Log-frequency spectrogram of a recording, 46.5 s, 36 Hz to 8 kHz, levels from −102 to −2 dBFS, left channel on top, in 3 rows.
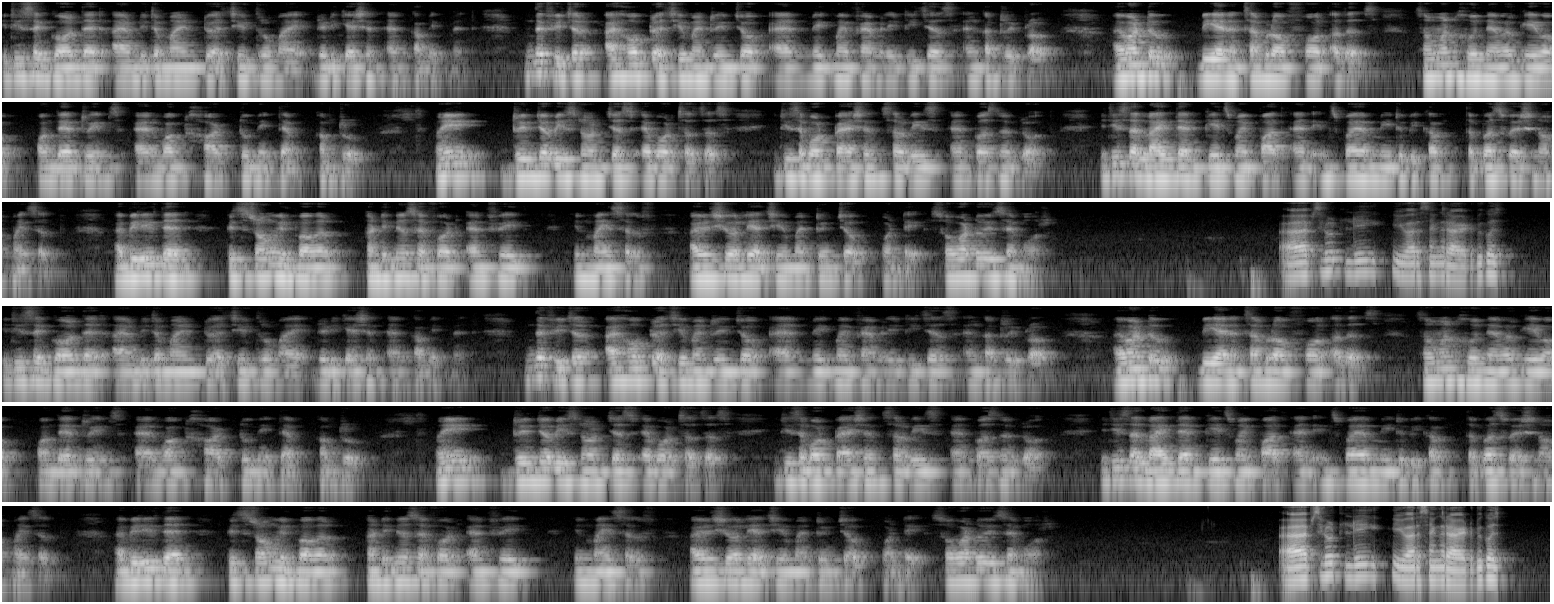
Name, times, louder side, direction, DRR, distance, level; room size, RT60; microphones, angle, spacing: voice 1, 0.0-4.6 4.9-10.5 10.8-13.7 14.2-19.1 19.8-22.7 23.2-25.9 26.5-31.5 31.9-36.3 36.7-37.5 37.9-41.4, left 2 dB, 60° left, 0.5 m, -31 dB
voice 2, 43.8-46.0, right 5 dB, 50° right, 0.3 m, -28 dB
4.7 x 2.5 x 4.1 m
head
